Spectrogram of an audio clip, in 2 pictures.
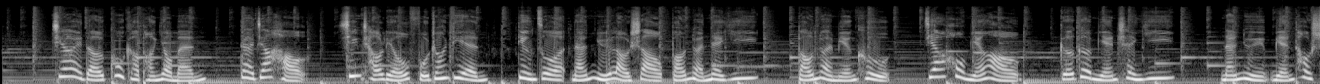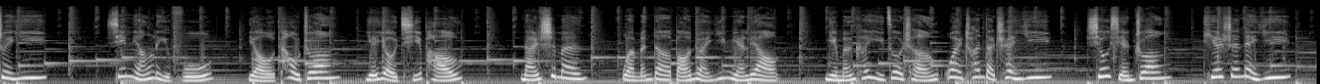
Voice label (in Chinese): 【促销】新潮流服装店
